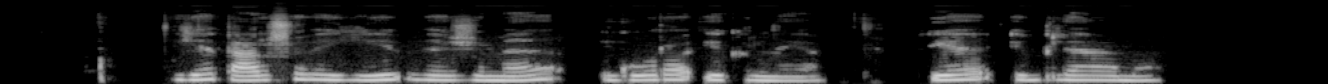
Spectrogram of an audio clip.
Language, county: Lithuanian, Šiauliai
